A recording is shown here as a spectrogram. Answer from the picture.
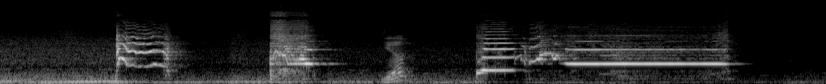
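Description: Sable antelope horn shofar blown for its high note: two short, wavering attempts, then a long held high tone of about two seconds that jumps up from a lower note as it starts, the shofar's high C.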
